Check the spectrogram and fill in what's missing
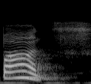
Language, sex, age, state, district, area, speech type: Marathi, female, 18-30, Maharashtra, Akola, rural, read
